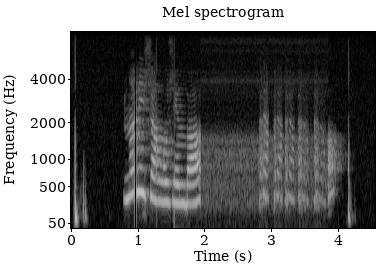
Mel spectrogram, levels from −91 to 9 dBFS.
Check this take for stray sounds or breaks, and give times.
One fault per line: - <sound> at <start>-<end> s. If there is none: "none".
- dropout at 0.9-1.0 s
- laugh at 2.8-3.8 s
